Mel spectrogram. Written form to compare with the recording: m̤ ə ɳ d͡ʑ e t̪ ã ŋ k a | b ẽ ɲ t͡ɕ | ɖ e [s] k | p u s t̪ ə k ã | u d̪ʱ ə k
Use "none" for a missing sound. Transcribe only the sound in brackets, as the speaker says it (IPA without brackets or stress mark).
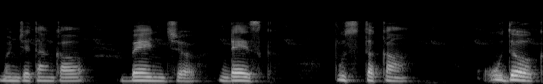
s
